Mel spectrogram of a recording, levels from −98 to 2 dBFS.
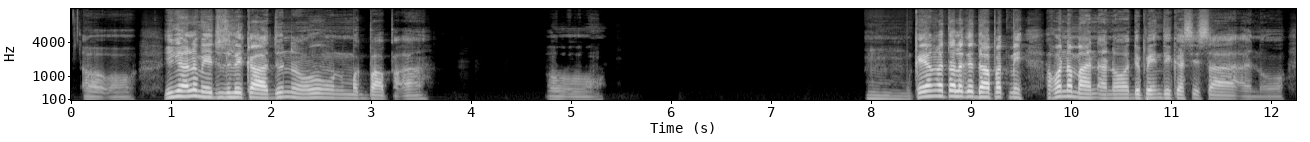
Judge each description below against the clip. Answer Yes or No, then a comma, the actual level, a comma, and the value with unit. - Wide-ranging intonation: Yes, wide, 6.9 semitones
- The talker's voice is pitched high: No, medium, 150 Hz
